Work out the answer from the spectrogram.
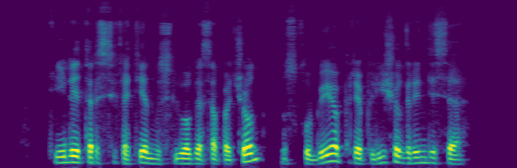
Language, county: Lithuanian, Kaunas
